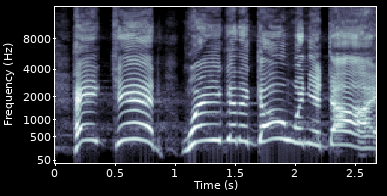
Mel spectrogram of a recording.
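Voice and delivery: mock screeching, very high, shrill scream. Retelling how a friend ran at a boy: imitating someone screaming.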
